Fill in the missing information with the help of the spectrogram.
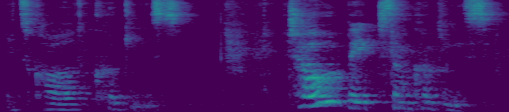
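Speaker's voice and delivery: ordinary delivery, nothing marked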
